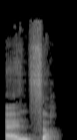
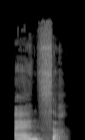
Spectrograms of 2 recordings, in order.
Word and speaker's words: answer: So the first word is two, T-W-O. That one you probably already know. But often people say answer because they see the W there when the W is silent in the word answer. Answer. If you're doing the American, answer. Yeah, but the W is still silent. The next word is sword. They fought with a sword. S-O-R-D.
